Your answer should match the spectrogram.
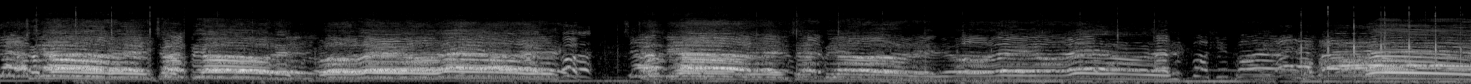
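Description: A group of footballers chanting together in loud, drawn-out sung phrases, each sliding down in pitch, with brief breaks between them.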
